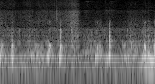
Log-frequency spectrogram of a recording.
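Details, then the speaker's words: A sick baby or child's quick, regular, soft clicking heartbeat, recorded on a small heart-shaped device and played back through a tiny speaker inside a stuffed toy given to a hospital heart patient. "With the parents' permission, Kelsey records the heartbeat of sick babies and children on a small device that actually looks like a heart."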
